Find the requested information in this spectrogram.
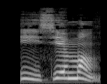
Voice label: "jin", Chinese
